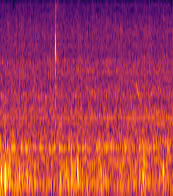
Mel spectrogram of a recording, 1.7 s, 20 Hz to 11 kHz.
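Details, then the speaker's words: 1997 Chevy Tahoe, 208k miles, central port (spider) injector with cylinder 7 miss, after injector replacement: steady, even idle with a smooth low rumble and no miss; check engine light still on. "I'm fired up real quick I don't run swell has already started it up last night but no more miss no more missing on number seven"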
